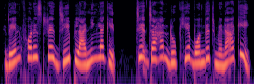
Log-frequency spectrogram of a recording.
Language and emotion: Santali, fearful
